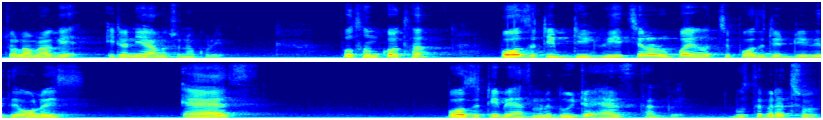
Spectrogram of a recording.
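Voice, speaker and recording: A man's voice: high voice, darkish tone. A man teaching a grammar lesson, explaining step by step, repeating key points and often asking his students whether they follow. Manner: mixes English grammar terms into his talk. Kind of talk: classroom lesson.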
